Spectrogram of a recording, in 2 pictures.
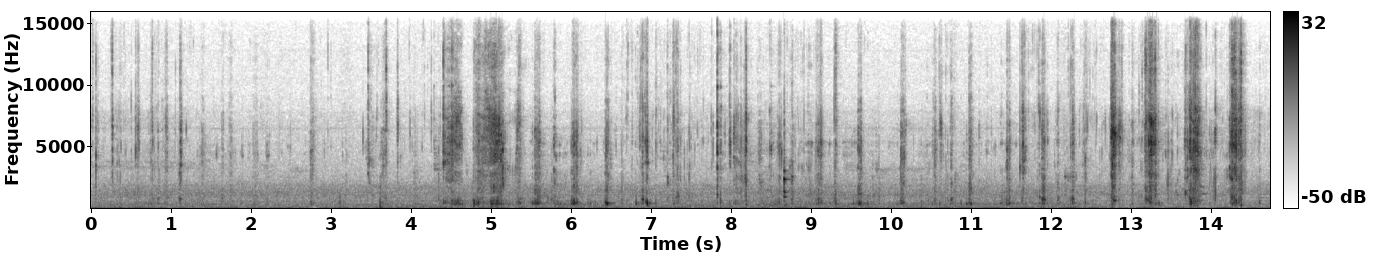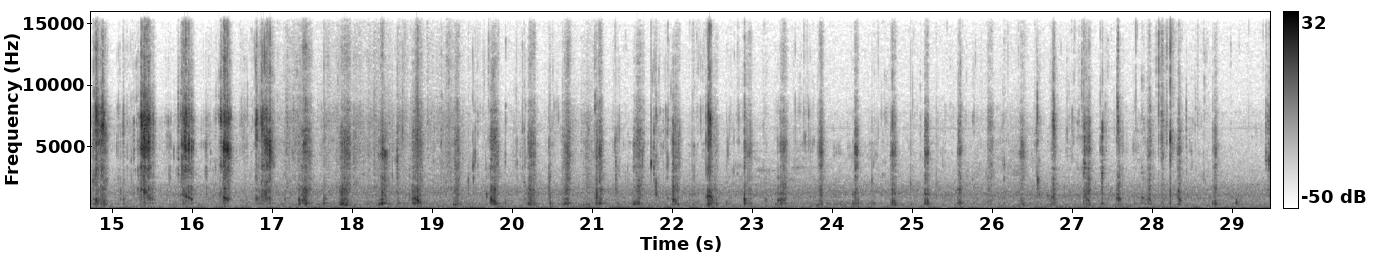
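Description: A man chewing and crunching raw vegetables, such as purple cabbage, along with spicy green papaya salad with squid: an irregular run of short, crisp crunches and wet mouth sounds, thickest about halfway through.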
